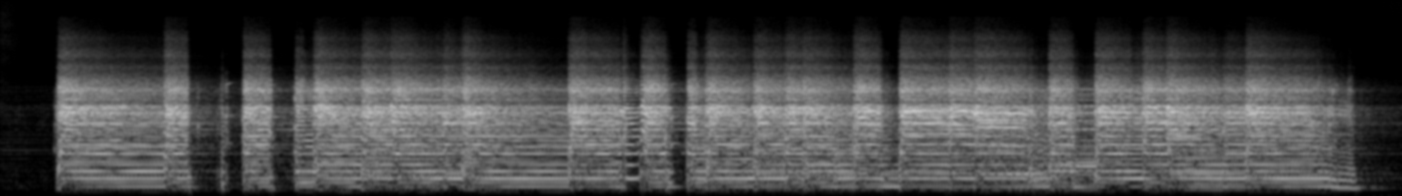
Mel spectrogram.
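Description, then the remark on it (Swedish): An electric guitar played through a distortion pedal with its switch set down plays loud, sustained chords with dense, gritty overtones, broken by a few brief stops before ringing out and cutting off; no one speaks. “Det blir lite mer angenämt med switchen neråt tycker jag.”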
